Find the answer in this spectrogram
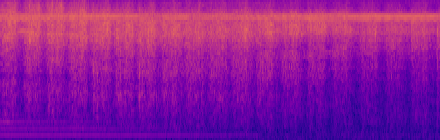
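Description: A chakapa leaf-bundle rattle shaken in a steady swishing rhythm, about four to five shakes a second, under a man's voice holding the final note of an icaro, which fades out a little past halfway.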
